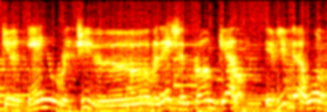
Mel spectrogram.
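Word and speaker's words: Goettl: It rhymes with kettle, except it starts with a G and it's spelled really weird.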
